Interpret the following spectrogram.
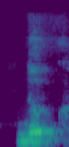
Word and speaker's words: দুঃখ: এর উচ্চারণ কি হবে দুঃখ বানানের উচ্চারণ দুঃখ এই যে খ এর আগে দীর্ঘ হচ্ছে দুঃখ ঠিক আছে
